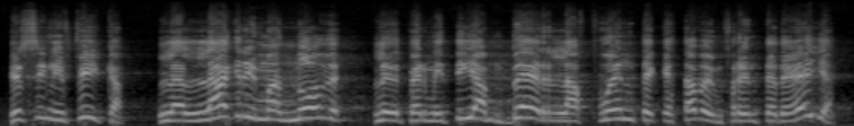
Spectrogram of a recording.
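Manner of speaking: ordinary talk, nothing marked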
